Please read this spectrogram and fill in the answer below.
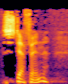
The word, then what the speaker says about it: Stephen: By the way, Steph Curry, 7th overall round 1 draft pick, pronounced Stephen. Wardell Stephen Curry II, Steph, baby-faced assassin, Chef Curry, the human torch, Threesus.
